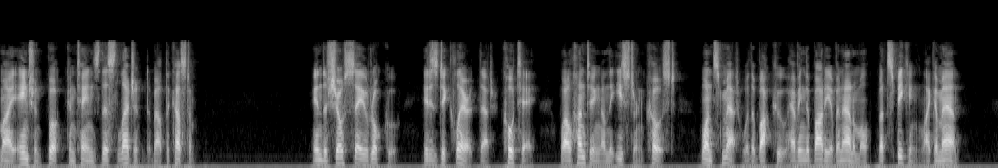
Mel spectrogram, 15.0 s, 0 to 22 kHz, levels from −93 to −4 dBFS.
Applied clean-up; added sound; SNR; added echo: none; none; none; none.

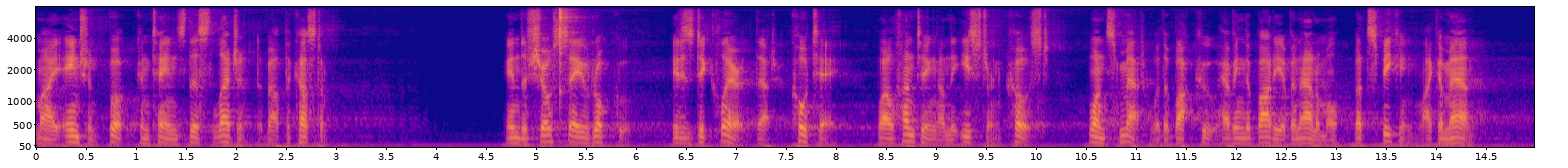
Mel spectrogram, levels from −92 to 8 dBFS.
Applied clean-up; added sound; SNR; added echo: neural separator model SepFormer DNS4.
